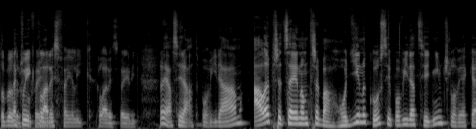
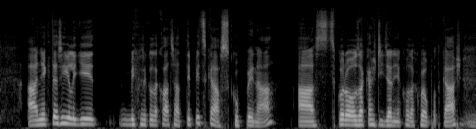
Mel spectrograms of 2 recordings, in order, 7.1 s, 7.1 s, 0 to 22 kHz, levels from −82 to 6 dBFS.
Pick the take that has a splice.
first; 2 cuts; at 2.4 s, 3.8 s

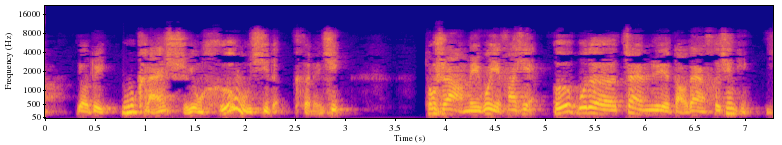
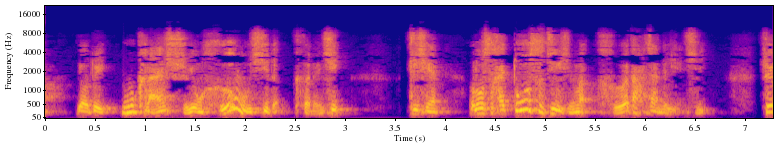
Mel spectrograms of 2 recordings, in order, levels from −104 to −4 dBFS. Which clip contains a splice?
second; 1 cut; at 3.5 s

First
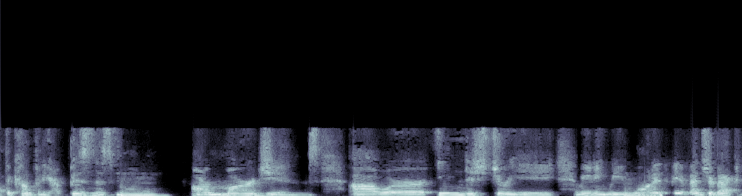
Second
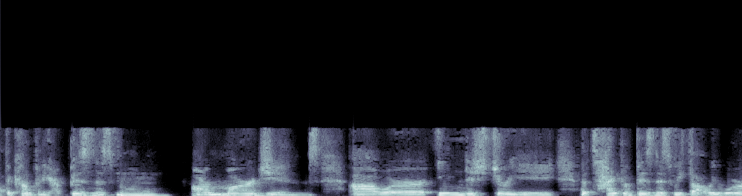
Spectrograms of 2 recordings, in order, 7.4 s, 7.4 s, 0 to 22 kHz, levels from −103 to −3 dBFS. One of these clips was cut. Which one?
first; 1 cut; at 5.8 s

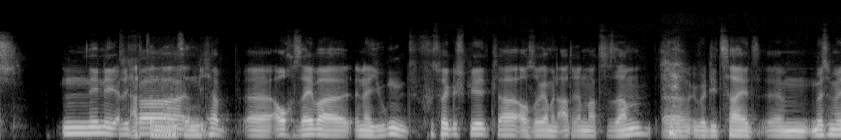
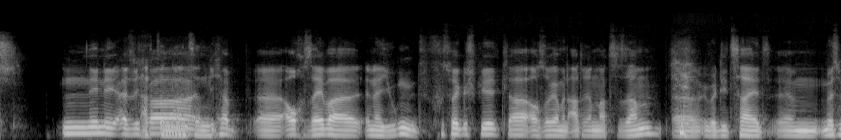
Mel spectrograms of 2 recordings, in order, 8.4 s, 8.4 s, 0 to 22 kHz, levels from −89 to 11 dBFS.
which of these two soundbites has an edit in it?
first; 1 cut; at 1.2 s

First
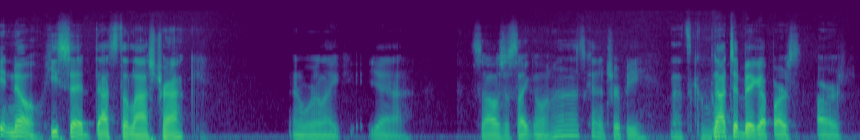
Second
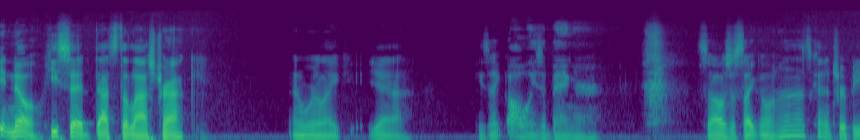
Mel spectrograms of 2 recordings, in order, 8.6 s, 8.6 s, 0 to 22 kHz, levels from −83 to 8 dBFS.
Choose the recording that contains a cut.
first; 2 cuts; at 4.6 s, 7.1 s

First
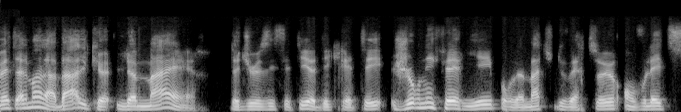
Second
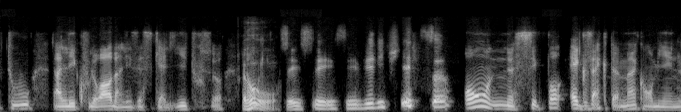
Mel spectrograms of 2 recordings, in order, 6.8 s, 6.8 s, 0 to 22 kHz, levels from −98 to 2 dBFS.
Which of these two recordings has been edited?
second; 1 cut; at 2.8 s

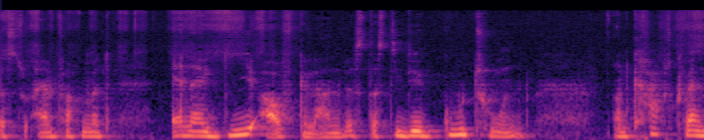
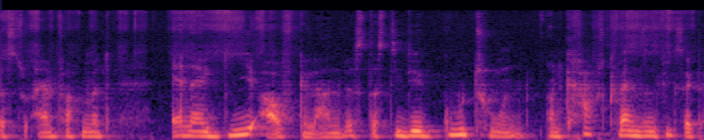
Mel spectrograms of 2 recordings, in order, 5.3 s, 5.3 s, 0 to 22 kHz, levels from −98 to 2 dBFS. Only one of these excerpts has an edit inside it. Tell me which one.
second; 1 cut; at 4.0 s

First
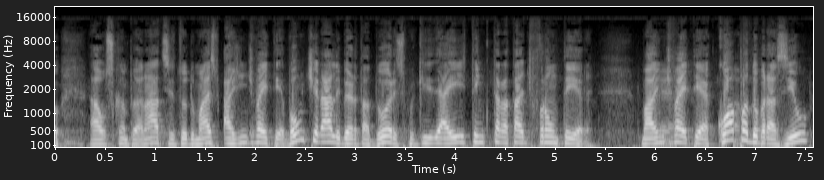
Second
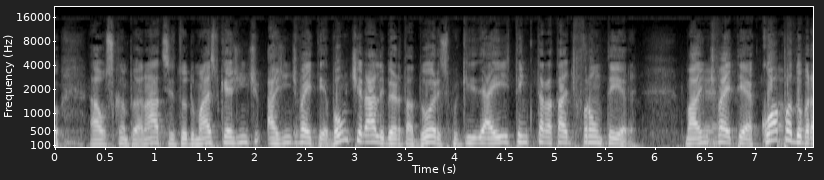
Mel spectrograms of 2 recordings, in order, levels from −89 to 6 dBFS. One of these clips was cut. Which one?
first; 1 cut; at 1.6 s

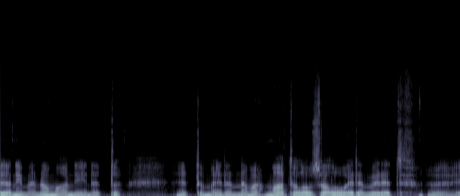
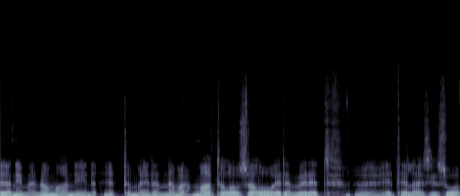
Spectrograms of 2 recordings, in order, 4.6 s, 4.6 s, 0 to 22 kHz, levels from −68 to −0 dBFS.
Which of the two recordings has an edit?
second; 1 cut; at 0.9 s

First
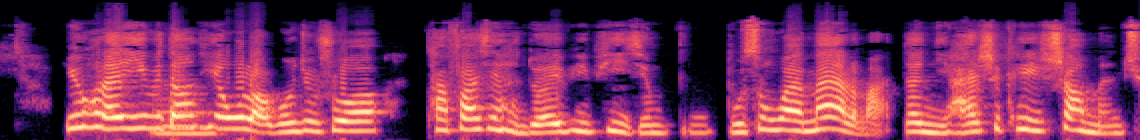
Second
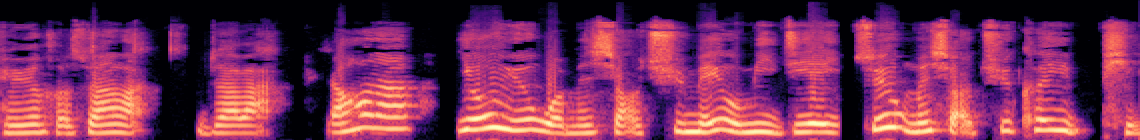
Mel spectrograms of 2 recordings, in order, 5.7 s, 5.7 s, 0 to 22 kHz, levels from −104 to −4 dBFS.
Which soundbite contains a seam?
second; 2 cuts; at 1.5 s, 4.2 s

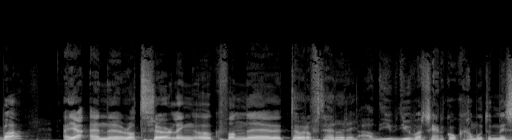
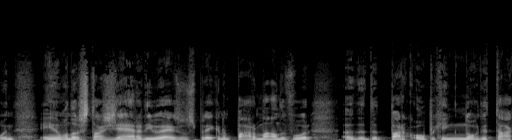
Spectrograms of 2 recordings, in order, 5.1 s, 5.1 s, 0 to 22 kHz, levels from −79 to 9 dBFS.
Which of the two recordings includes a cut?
second; 1 cut; at 3.4 s

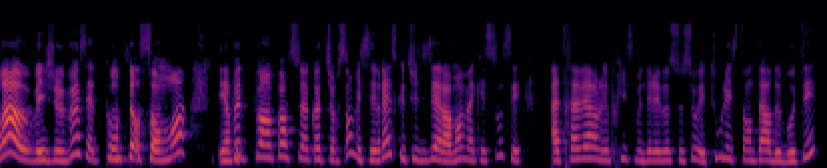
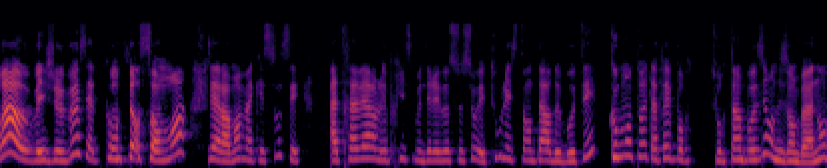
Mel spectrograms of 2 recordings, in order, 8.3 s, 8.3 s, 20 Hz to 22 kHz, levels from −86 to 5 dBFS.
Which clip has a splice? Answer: second; 2 cuts; at 2.1 s, 6.0 s

